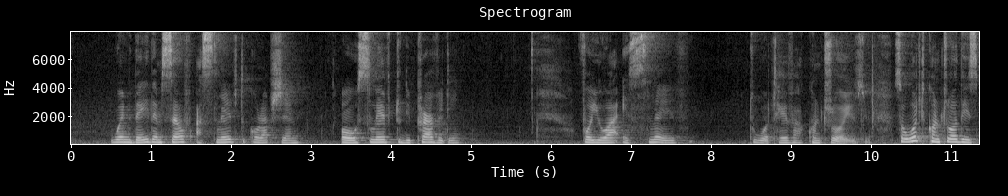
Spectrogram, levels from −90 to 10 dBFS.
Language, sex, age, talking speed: English, female, 20-39, 125 wpm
